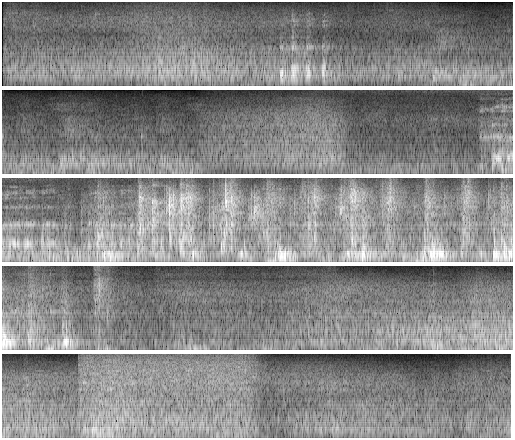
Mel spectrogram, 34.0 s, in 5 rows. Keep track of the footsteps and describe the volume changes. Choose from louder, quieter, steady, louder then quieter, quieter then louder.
steady.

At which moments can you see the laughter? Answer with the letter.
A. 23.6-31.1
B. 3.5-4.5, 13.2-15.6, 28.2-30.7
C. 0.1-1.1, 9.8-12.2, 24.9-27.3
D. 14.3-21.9
B.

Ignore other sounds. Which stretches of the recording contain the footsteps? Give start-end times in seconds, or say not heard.
14.3-21.9.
